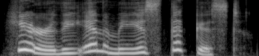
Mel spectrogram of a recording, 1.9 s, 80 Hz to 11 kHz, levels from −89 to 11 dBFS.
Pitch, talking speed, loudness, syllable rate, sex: 290 Hz, 155 wpm, -16 LUFS, 5.1 syllables/s, female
